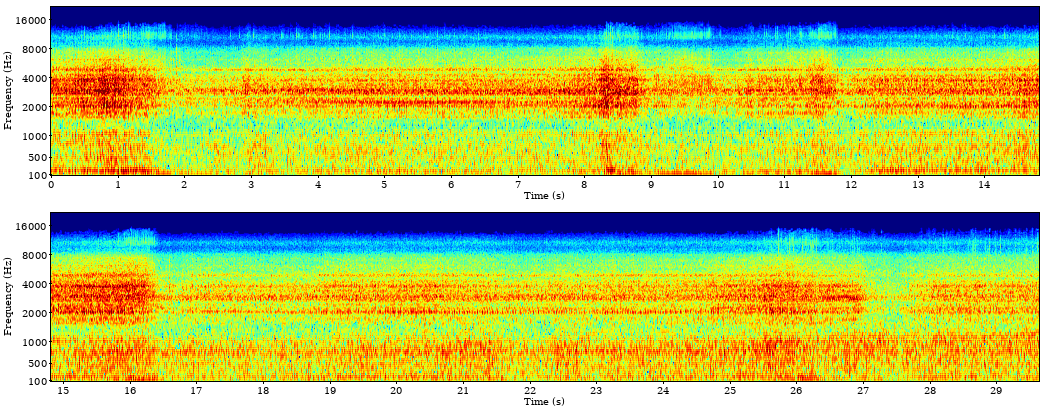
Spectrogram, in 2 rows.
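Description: KTM 1290 Super Adventure's V-twin engine running under way, with wind and road noise. The engine note steps up and drops several times as the throttle opens and closes.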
